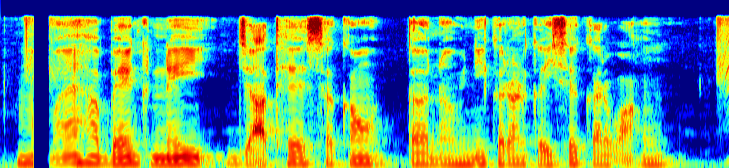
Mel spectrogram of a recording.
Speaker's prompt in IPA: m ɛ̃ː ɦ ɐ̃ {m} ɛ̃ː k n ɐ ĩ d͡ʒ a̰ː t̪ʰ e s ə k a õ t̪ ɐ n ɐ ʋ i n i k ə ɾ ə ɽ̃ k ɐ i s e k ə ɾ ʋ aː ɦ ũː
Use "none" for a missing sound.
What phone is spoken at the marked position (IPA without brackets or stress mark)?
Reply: b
